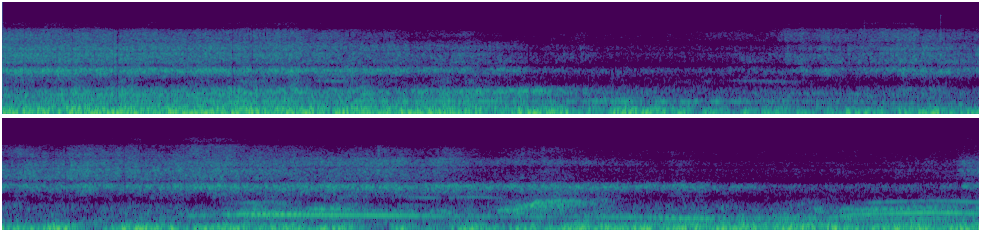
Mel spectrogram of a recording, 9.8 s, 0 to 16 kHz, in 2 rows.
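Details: Young seals seen on an Estonian seal camera in February 2020; several short rising-and-falling tonal whoops and swoops in the second half, set against a heavy low rumbling wash of water noise.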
